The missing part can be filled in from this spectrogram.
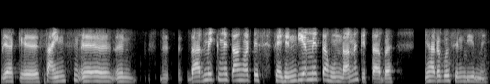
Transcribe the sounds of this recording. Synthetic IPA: baksaːɪnsme | d̪aːɾmɪkmẽt̪ɐãŋʋɐʈessɦɪ̃nd̪ijamẽt̪ɐɦũːnd̪aːnakɪt̪aːbɛ | jɦãɾɐɡosɪ̃nd̪iːmẽ

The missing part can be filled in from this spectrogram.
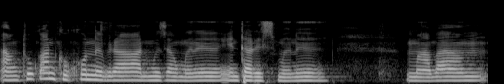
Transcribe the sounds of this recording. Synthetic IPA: aŋtʰɔkankʰɯkʰɔnːɯbiɾaːdmɯzaŋmɯnɯḛntʰaɾismɯnɯ | maba

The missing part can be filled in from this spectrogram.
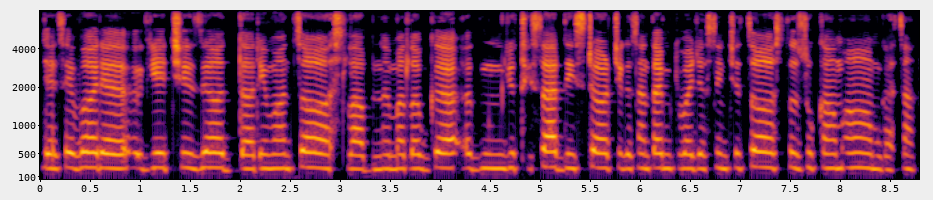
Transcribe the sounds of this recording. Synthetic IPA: d͡ʒɐːseʋɐːɾʲjaɡet͡ʃʰizʲɐːd̪̚d̪ɐɾiʋãːnt͡sɐːslɐbnɨmɐt̪lɐb̚ɡɐjut̪ʰisɐɾd̪isʈaːʈ̚t͡ʃʰiɡɐt͡sʰaːnt̪ɐmkiʋɐd͡ʒɐsint͡ʃʰit͡sɐːst̪ɨzukaːmaːmɡɐt͡sʰãːn

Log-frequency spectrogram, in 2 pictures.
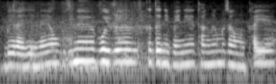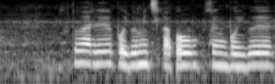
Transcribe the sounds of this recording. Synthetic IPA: beɾajɯjnajawbɯzinɯbojbɯɡɯdɯnipʰajnɯtʰaŋnɯmɯzaŋmɯnkʰa̰je | kʰutʰɔaɾɯbojbɯminsi̥kʰa̰ɡɔwzɯŋbojbɯ

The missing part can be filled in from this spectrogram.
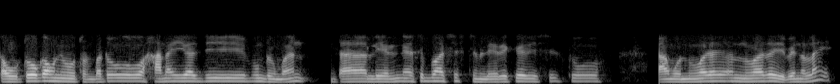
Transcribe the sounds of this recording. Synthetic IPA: ɡ̥awtɔɡawnimɔtʰɔnbatɔhanajːaɾzibuŋdɯŋman | daleɾinasibuŋasistʰemleɾekeɾisitɔ | aŋbɔnuanumazajibejnalaj

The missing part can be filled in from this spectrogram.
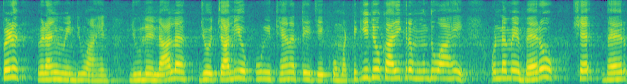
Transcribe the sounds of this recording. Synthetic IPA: pɪɽ̃ʊ̆ʋɪɽ̤aːjũʋẽːn̆d̪ijũaːɦɪnɪ̆ | d͡ʑuːlelaːl̆d͡ʑoːt͡ɕaːlijopuːɾit̪ʰijəɽ̃̆t̪ed͡ʑeːkomɐʈɪkid͡ʑoːkaːɾjəkɾəmɦũːn̆d̪oaːɦe | ʊnə̆mẽbʱɛɦɾo | bʱɛɦ

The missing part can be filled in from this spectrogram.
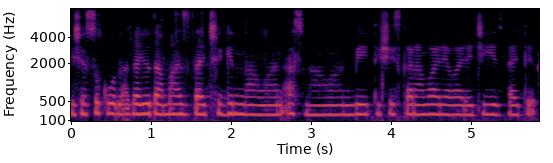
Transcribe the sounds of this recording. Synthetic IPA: kit͡ʃʰesukuːlɐ̰ɡaːjuːt̪aːmaːzt̪aːt͡ʃʰiɡinːaːʋaːnɐ̰snaːʋaːnbeːjt̪iʃisʲkɐɾãːʋaːɾjaːʋaːɾʲjaːt͡ʃiːzt̪aːjt̪ḭ

